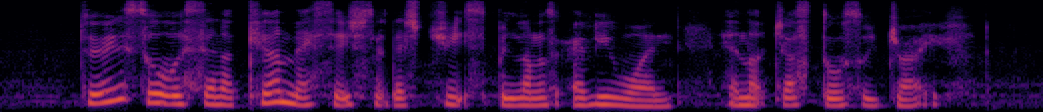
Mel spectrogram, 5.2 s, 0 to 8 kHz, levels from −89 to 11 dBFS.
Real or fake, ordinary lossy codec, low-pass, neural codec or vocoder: fake; none; none; codec, 16 kHz, 4 kbps, X-Codec, HuBERT features, trained on balanced general audio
